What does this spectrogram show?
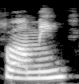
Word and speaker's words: pharming: फार्मिंग, pronounced farming, is an attack in which a hacker attempts to redirect a website's traffic to another bogus website.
